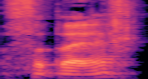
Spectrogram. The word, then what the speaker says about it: Verburg: Dave H Dave V if you want to give it its correct Dutch pronunciation you can call it Dave for which lends its well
